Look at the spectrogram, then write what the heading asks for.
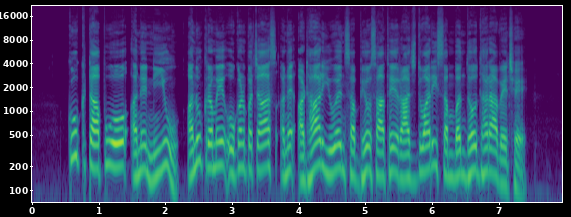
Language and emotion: Gujarati, neutral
